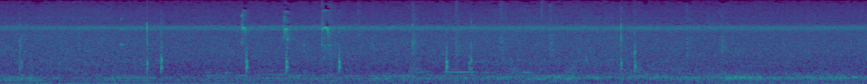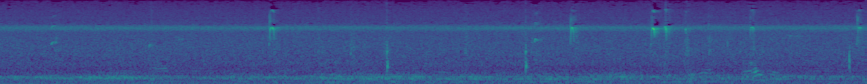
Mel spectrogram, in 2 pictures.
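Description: A young red squirrel scolding with short squeaks and chirps at irregular intervals, over a steady high-pitched hiss and a low outdoor rumble.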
